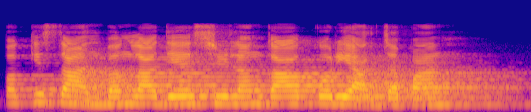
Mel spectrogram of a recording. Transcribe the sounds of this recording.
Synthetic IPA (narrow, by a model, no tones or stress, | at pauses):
pəkist̪anbəŋɡlad̪esːɾiləŋkakoɾijad͡ʒapan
